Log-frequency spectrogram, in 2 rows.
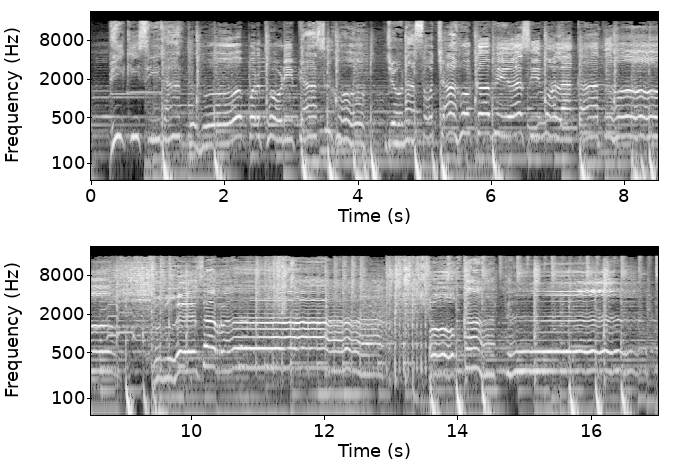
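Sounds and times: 
Bollywood ringtone music: 0:00.3 - 0:17.0.

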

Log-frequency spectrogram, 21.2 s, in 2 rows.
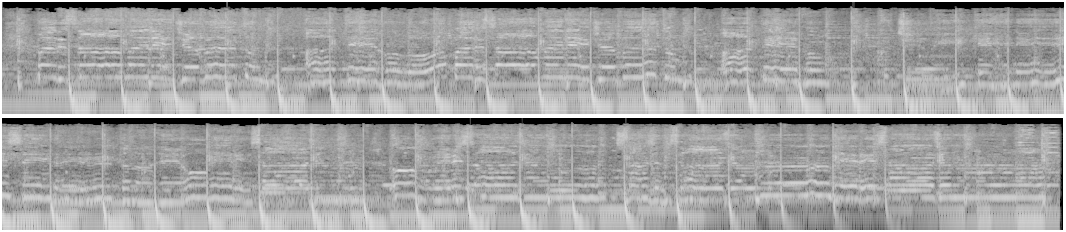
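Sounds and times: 
Bollywood DJ ringtone: 0:00.2 - 0:21.2.

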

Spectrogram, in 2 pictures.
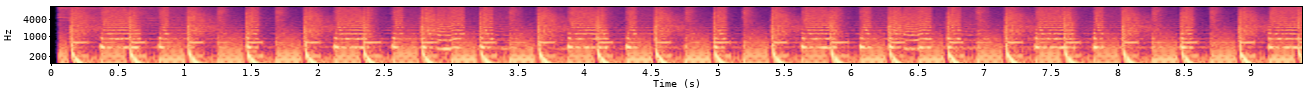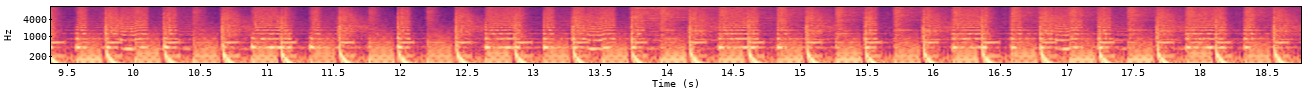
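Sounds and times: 
bassmix ringtone: 0:00.0 - 0:18.7.

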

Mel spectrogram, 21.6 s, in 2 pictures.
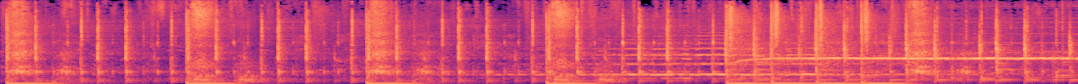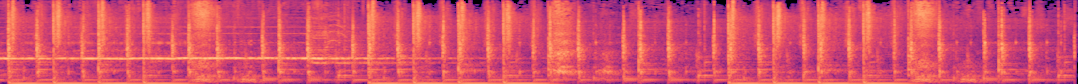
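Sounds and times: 
tribal dancers ringtone music: 0:00.0 - 0:21.5.

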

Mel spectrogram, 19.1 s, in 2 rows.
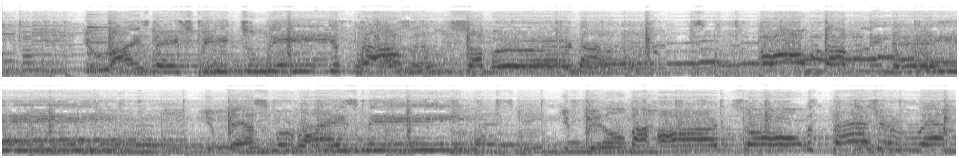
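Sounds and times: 
romantic English song ringtone: 0:00.0 - 0:19.0.

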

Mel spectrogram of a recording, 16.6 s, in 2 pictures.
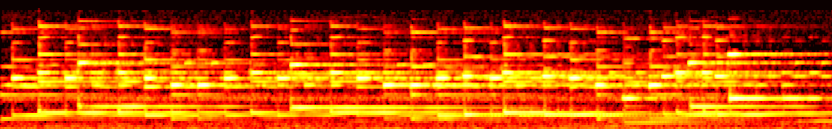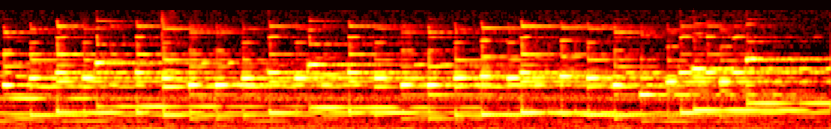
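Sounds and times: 
phone ringtone: 0:00.0 - 0:16.6.

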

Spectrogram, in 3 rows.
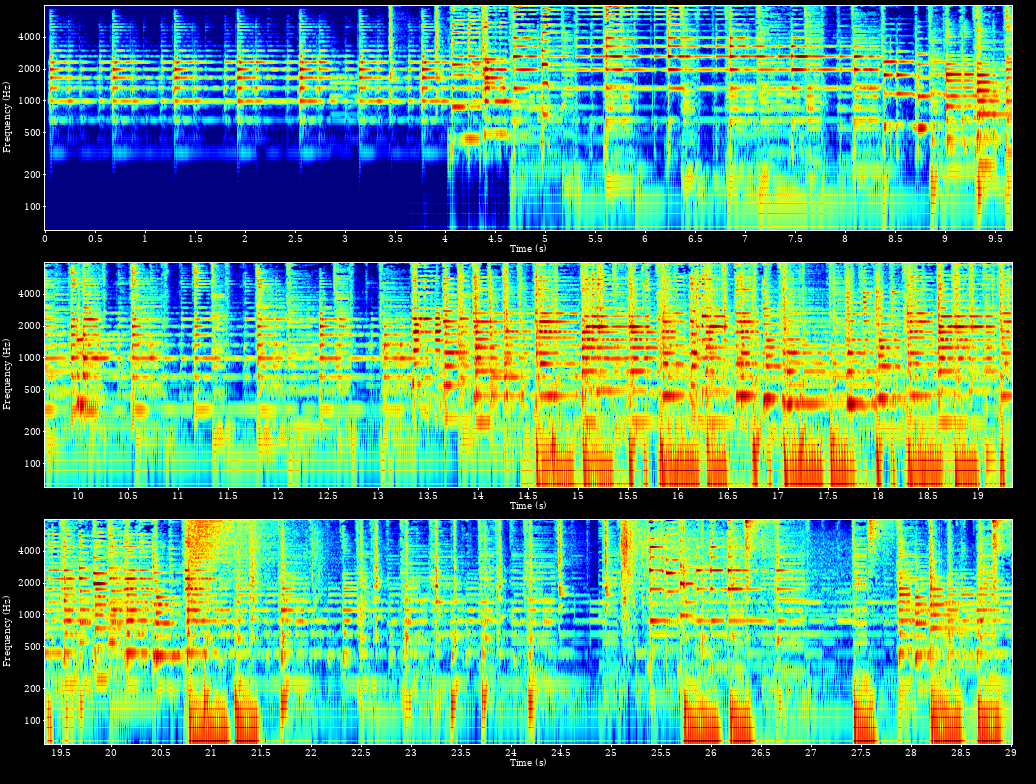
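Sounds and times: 
musical guitar ringtone: 0:00.0 - 0:24.3, 0:24.9 - 0:29.0.

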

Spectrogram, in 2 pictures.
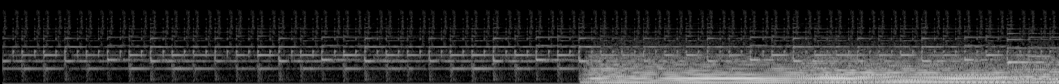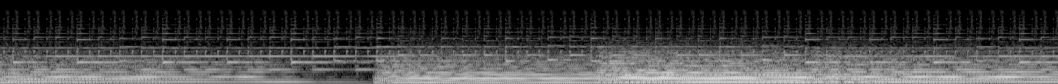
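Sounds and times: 
ringtone: 0:00.0 - 0:21.1.

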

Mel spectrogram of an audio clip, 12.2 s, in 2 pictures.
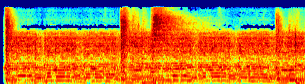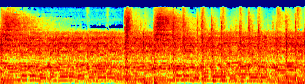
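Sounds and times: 
heavy metal ringtone: 0:00.2 - 0:12.1.

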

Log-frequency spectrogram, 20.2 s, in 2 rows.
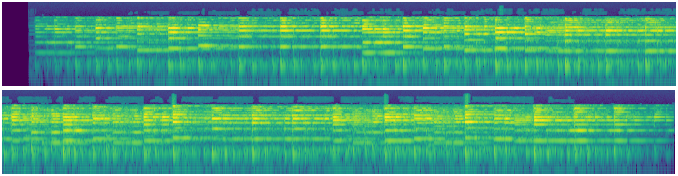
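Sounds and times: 
guitar ringtone: 0:00.5 - 0:20.1.

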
